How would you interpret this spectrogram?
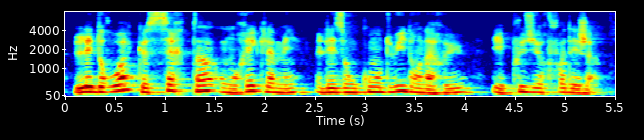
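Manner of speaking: projected dictation voice; dictation reading. Acted. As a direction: read the sentence out to a class. Reads the dictation text aloud.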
